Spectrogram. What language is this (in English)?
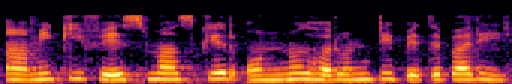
Bangla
